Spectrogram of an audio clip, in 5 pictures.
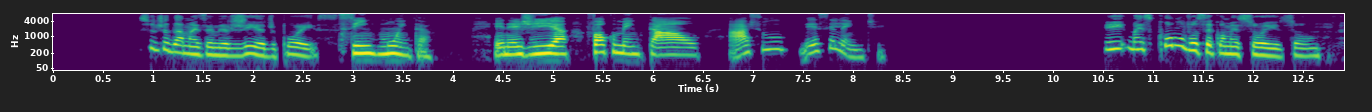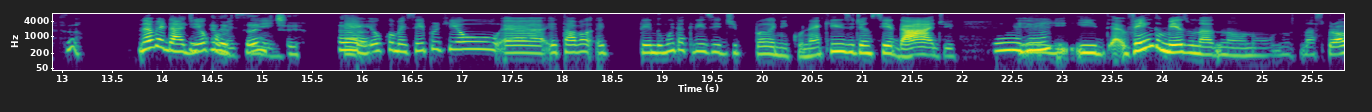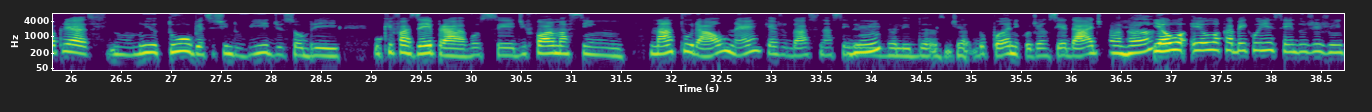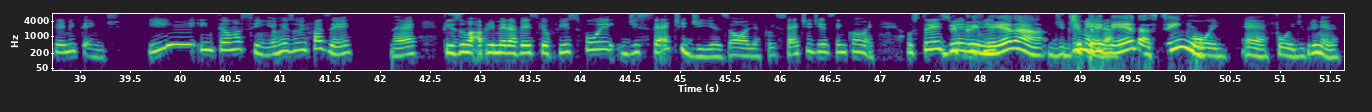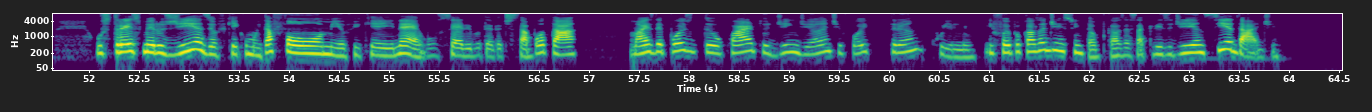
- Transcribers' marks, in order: chuckle
- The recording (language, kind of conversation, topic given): Portuguese, podcast, Como você encaixa o autocuidado na correria do dia a dia?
